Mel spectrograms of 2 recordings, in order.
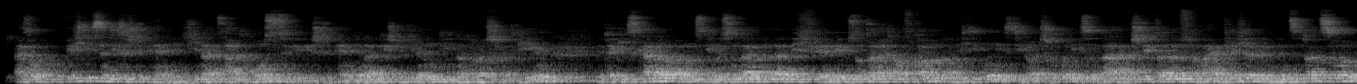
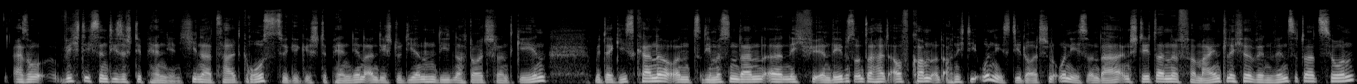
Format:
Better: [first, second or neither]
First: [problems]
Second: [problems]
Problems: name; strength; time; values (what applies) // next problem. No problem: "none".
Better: second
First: off-mic speech; far // room echo; strong; dies away in 1.2 s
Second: none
